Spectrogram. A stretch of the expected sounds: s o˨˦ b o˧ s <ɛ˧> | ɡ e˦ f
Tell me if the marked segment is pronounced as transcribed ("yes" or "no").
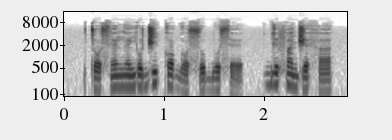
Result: no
